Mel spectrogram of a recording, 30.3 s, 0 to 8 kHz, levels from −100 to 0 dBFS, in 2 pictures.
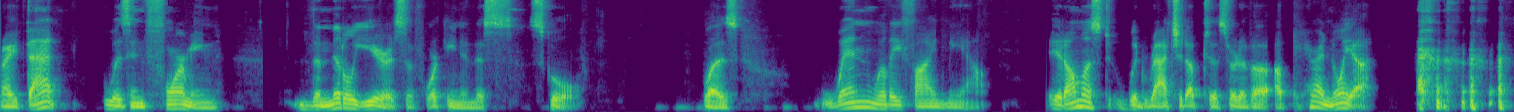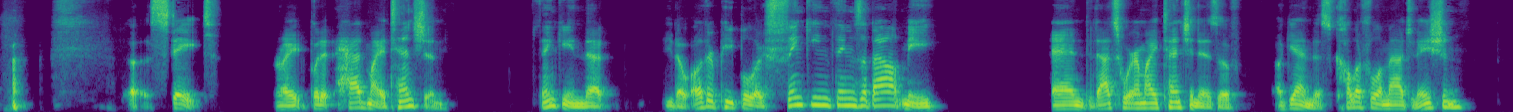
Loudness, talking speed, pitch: -19 LUFS, 115 wpm, 105 Hz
